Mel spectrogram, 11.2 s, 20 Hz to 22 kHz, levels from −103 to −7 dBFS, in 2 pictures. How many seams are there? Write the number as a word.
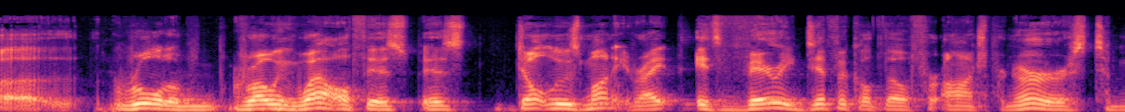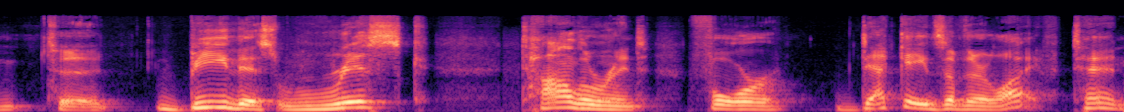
one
